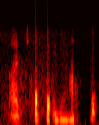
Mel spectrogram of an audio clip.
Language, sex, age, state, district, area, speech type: Hindi, male, 18-30, Bihar, Darbhanga, rural, conversation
